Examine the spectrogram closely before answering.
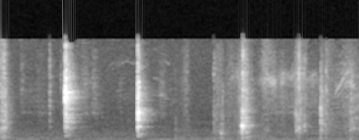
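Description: A small switch clicks sharply a few times.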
